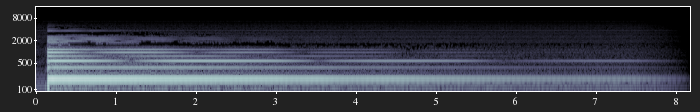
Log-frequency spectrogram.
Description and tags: The G string of a Squire Jaguar guitar.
